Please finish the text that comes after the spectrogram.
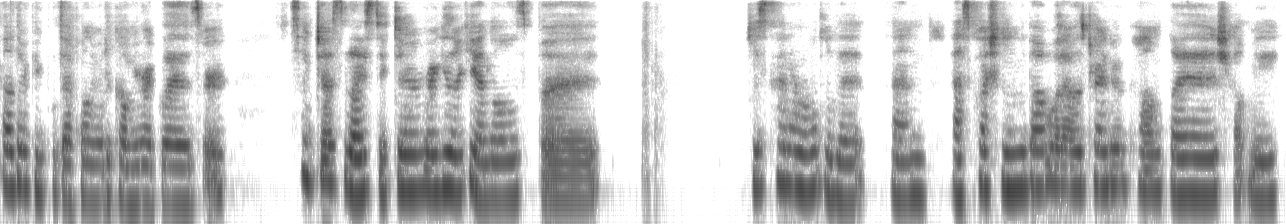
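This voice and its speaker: A woman playing a young, clumsy, affectionate witch neighbor in a soft, hesitant ASMR roleplay monologue, speaking straight to the listener. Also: medium pitch, expressive, creaky, slightly rough, poor audio. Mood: fond, musing. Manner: hesitant, halting, giggly.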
